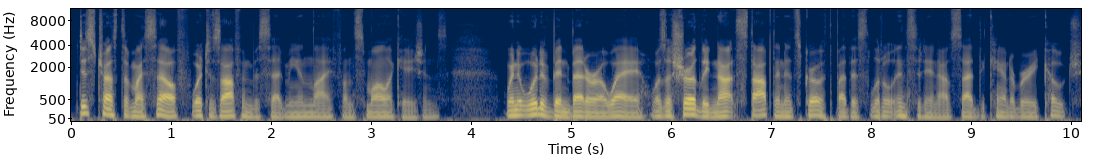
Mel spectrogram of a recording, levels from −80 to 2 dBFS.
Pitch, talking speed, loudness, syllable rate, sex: 95 Hz, 215 wpm, -20 LUFS, 6.0 syllables/s, male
